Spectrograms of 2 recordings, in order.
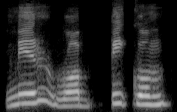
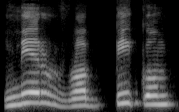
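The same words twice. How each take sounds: No difference in how they are said.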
